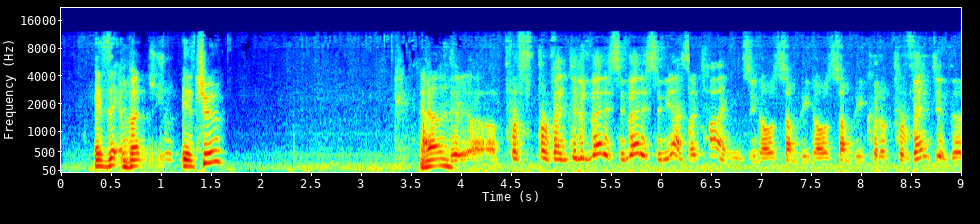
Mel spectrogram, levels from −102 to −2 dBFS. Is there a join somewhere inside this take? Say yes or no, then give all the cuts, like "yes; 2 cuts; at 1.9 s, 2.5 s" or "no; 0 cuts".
yes; 4 cuts; at 1.3 s, 5.6 s, 6.3 s, 7.5 s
